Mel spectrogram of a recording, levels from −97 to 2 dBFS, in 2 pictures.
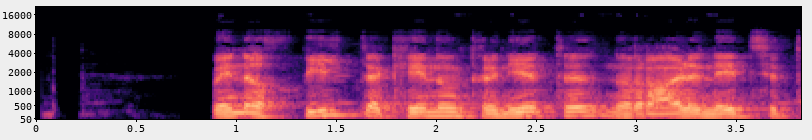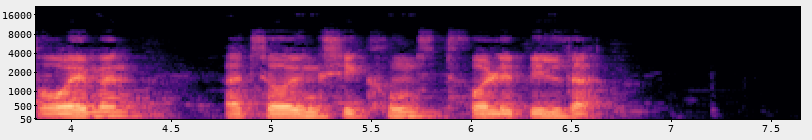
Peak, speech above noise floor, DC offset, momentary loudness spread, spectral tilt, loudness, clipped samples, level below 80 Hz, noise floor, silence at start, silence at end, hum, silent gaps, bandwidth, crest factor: -2 dBFS; 56 dB; under 0.1%; 10 LU; -6.5 dB/octave; -18 LUFS; under 0.1%; -56 dBFS; -73 dBFS; 0.9 s; 1 s; none; none; 7.8 kHz; 16 dB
